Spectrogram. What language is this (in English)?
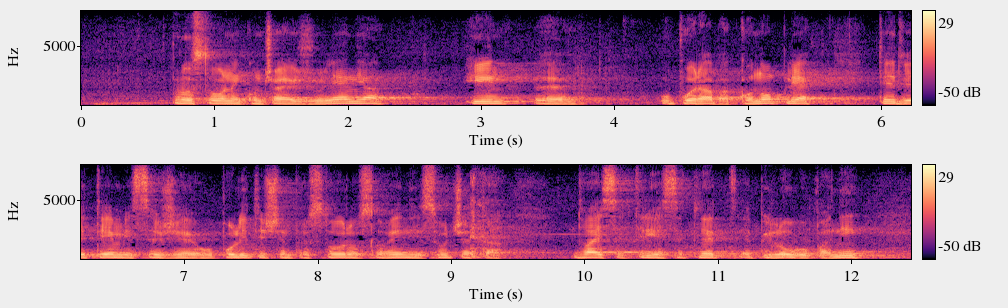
Slovenian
